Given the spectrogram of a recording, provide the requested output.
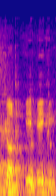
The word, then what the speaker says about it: Goddy: Goddy rhymes with noddy. – Yes, Goddy.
